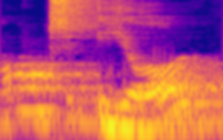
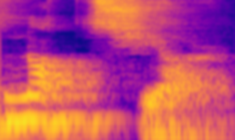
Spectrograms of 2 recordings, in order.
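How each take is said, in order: First: The words are separate, with a plain 'y' sound. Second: The words merge, with a 'ch' sound between them.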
